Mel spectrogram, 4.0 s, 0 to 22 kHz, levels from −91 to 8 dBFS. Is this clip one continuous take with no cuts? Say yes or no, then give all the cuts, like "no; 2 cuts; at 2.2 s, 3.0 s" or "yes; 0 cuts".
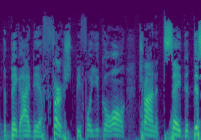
yes; 0 cuts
